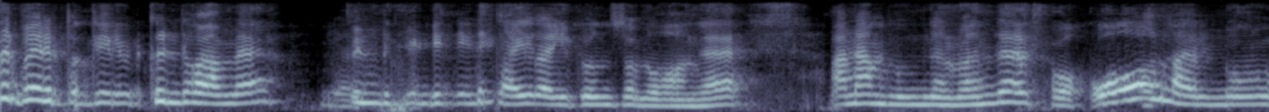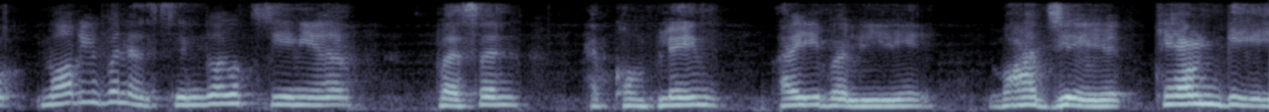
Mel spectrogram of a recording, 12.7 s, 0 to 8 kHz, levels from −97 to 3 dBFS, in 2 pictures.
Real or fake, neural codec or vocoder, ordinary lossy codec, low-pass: fake; codec, 24 kHz, 1.5 kbps, HILCodec; none; 7.2 kHz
